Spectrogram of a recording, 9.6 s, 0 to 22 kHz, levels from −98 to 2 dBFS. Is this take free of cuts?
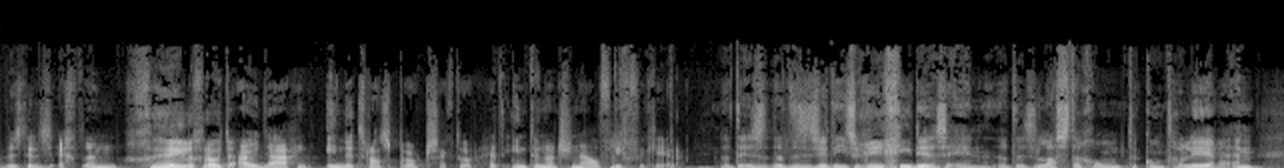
no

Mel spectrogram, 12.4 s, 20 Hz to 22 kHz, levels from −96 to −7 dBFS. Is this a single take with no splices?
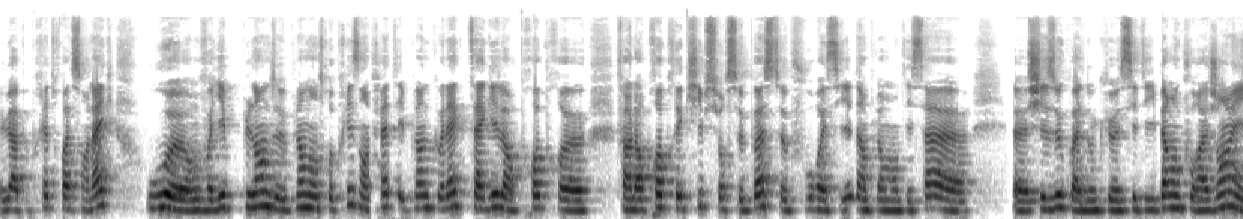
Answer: yes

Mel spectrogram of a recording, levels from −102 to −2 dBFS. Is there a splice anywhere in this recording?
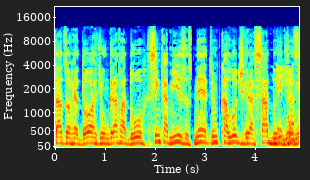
yes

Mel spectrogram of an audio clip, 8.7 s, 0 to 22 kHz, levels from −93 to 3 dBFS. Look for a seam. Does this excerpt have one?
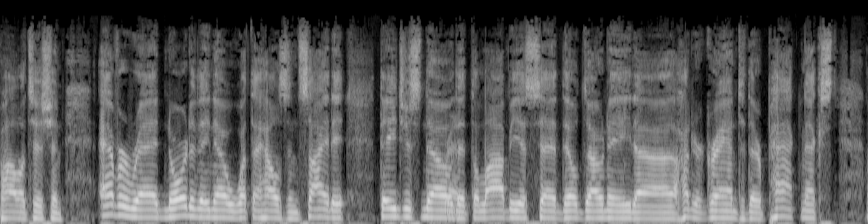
no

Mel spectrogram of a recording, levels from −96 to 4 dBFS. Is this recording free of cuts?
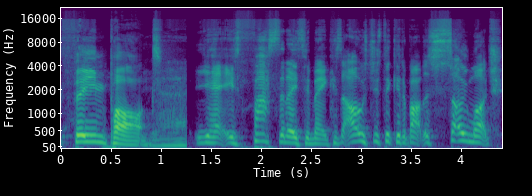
no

